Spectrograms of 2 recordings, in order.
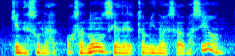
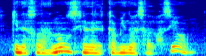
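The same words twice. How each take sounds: No difference in how they are said.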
